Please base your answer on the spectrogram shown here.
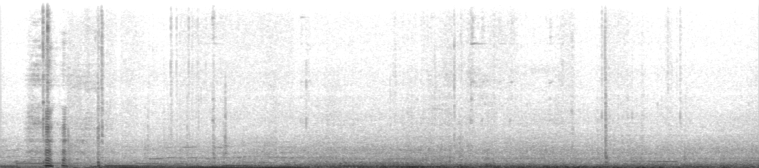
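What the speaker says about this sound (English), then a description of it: "so you can see what it's like riding along in a Mark II Cavalier." Steady low road rumble and engine drone heard from inside a moving Mark II Cavalier car in traffic, with a couple of brief clicks and knocks near the start and a loud, continuous cabin hum throughout.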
